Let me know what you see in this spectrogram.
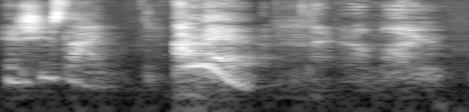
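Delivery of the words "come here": high, loud retold command; sudden loud mom voice; mom's sharp order. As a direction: act out an angry mother summoning her child. Angry mom orders child over.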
